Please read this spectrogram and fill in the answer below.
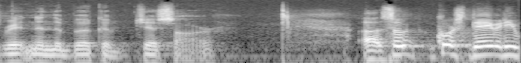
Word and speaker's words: Jashar: is the book of Jeshar located? Genesis, Exodus, Leviticus, Numbers, Deuteronomy, Joshua. Where is it located? Or Yashar, it could be pronounced. So yeah, the book of Jashar, it means the book of the upright.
